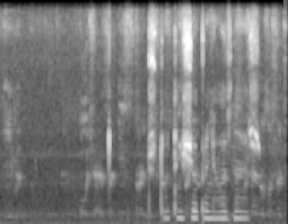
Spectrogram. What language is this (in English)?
Russian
